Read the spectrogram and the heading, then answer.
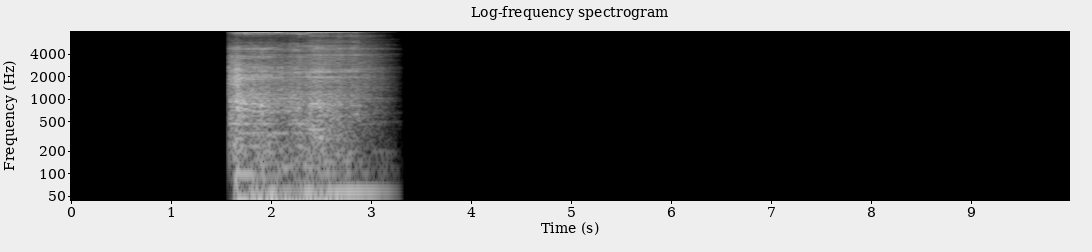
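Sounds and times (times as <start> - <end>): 
operating system startup sound: 1.6 - 3.2.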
